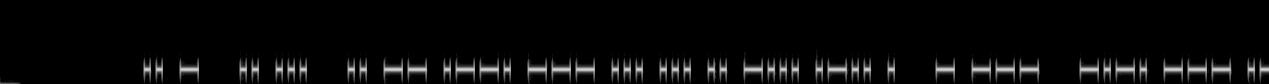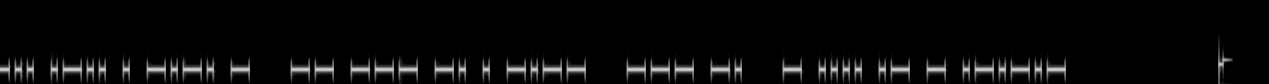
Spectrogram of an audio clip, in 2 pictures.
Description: Morse code, heard as a keyed tone, about 20 wpm, 700 Hz. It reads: IT IS IMPOSSIBLE TO COLLECT MONEY ON THAT.
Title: Sentences from Top 1600 Words 20wpm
